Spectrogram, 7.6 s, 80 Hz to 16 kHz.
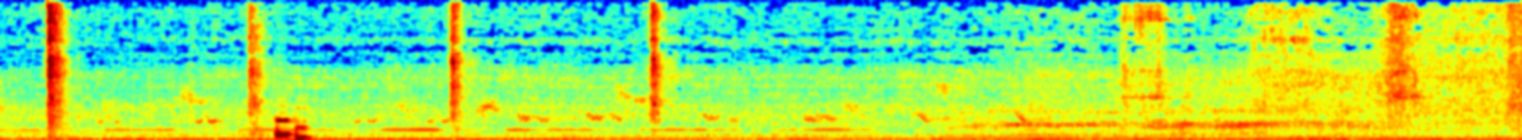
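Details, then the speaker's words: Freightliner Cascadia DD13 diesel with failed high-pressure fuel rail pressure sensor: loud, weird low idle that hunts and surges unevenly every couple of seconds; engine not running or performing properly. "Uh that is a very very loud sound. Very weird, very uh scary sound. And the problem with this uh situation is then the engine is is not running fine."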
